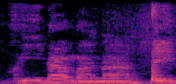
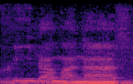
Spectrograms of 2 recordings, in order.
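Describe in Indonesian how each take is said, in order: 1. Frasa itu berakhir dengan -in. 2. Frasa itu berakhir tanpa -in. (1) "harus dibaca loh khina manasin" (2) "jangan dibaca khina manas, salah"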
